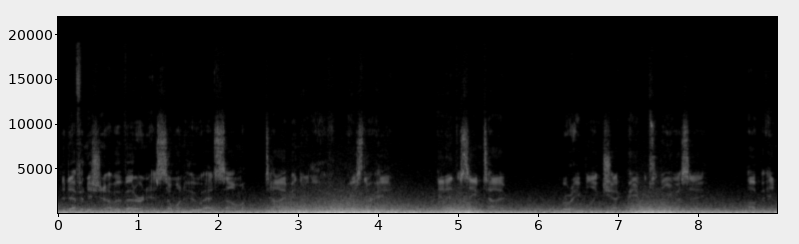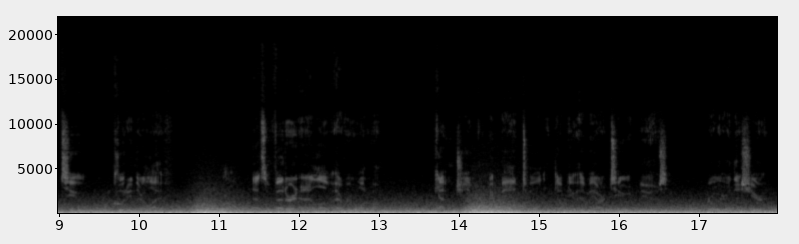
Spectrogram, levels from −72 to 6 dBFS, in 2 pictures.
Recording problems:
wind noise on the microphone; heavy; 3 dB above the speech

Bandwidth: 19 kHz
